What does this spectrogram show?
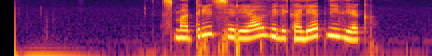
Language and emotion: Russian, positive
